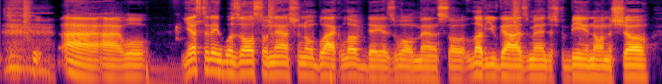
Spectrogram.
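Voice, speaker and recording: A man's voice: on the low side, normal speed, slight background noise. A man hosting a podcast, chatting casually and calling his guests "man" and "bro". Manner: laid-back, peppers talk with "man" and "bro". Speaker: podcast host. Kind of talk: casual interview chat.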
